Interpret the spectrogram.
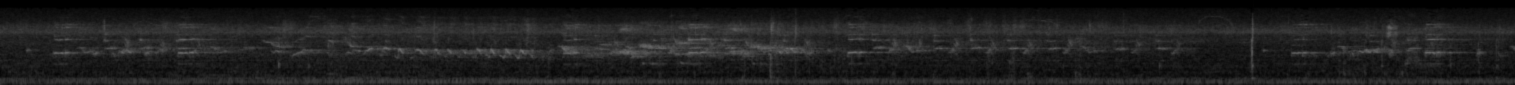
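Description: Small birds chirping, with a rapid trill a few seconds in, over a steady low outdoor rumble.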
